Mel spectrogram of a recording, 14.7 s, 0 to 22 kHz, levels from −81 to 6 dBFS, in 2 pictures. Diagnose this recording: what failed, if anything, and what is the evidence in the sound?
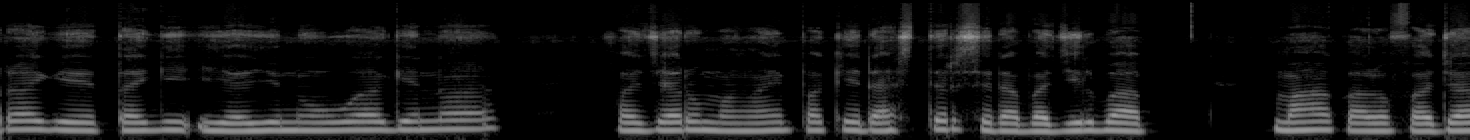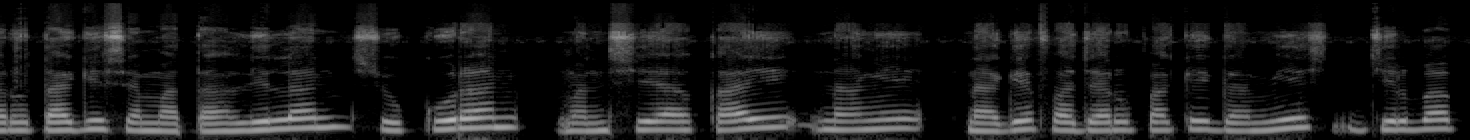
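From 9.63 s to 14.07 s the speech turns rough and muffled. That's a call bitrate drop at the codec: the bandwidth estimate fell, so the encoder coded more coarsely and lost the top end. The sound fits a fall from about 32 to 14 kbps.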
